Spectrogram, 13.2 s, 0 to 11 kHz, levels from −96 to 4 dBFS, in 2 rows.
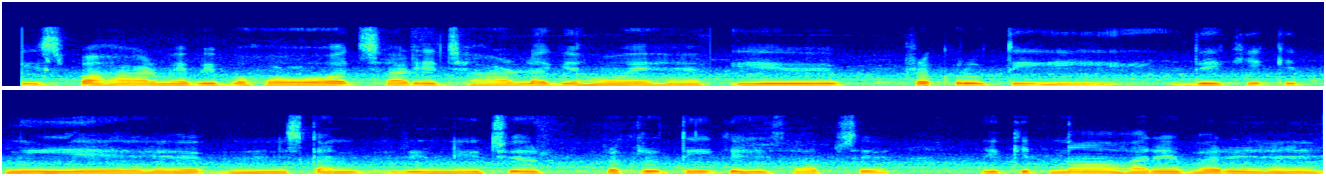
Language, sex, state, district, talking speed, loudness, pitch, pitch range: Hindi, female, Chhattisgarh, Rajnandgaon, 120 wpm, -26 LUFS, 195 Hz, 190-200 Hz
